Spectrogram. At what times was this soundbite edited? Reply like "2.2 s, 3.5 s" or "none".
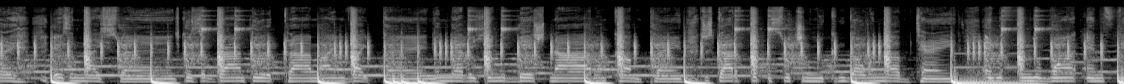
6.6 s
